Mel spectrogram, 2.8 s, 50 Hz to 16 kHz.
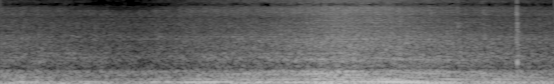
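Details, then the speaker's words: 1994 Jeep Grand Cherokee Laredo 4.0L stopped during road test, throttle blipped: smooth, deep engine note swells and eases back with no knocks or rattles; normal rev, though a slight ticking appears under load in gear. "Okay, I'm going to stop for a second and just rev up the engine. I have not noticed any concerning engine noises. Like, engine sounds pretty good."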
